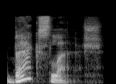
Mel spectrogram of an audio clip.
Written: backslash

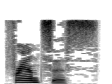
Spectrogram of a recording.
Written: francis

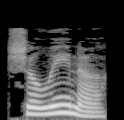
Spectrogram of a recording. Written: chalina

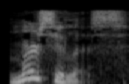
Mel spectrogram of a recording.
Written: merciless

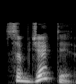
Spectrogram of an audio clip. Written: subjective

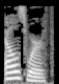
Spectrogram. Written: Ellsworth

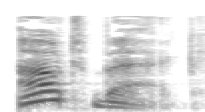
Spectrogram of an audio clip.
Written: outback

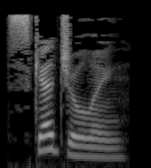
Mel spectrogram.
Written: scheduling

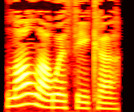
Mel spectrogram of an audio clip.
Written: Lalawethika

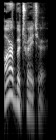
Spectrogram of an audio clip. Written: arbitrator

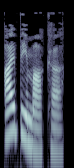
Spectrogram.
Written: ibeamaka

